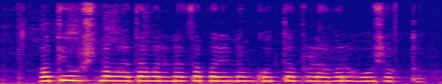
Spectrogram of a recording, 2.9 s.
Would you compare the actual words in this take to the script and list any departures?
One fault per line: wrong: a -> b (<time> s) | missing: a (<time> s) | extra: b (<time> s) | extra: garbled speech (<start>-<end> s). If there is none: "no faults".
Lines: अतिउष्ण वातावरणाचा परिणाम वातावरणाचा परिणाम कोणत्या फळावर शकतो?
missing: वातावरणाचा परिणाम (1.7 s)
extra: होऊ (2.3 s)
